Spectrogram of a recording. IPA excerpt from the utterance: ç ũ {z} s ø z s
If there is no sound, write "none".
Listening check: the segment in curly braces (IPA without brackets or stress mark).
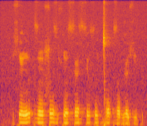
z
